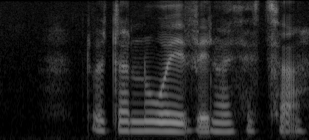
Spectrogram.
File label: "nwyf", Welsh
